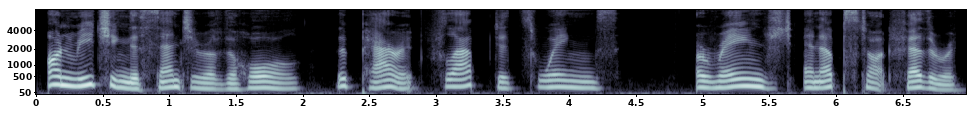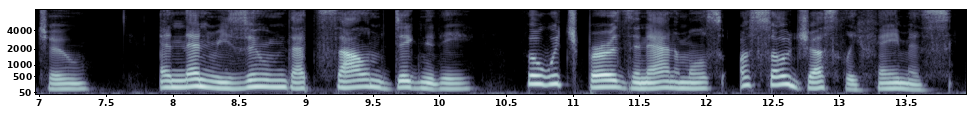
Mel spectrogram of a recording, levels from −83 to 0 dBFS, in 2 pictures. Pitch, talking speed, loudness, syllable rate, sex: 175 Hz, 140 wpm, -20 LUFS, 4.3 syllables/s, female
